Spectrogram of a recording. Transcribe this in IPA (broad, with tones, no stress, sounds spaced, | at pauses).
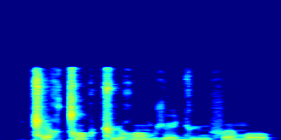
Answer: ǁ e˨˩˦ χ ǀ õ˨˩˦ χ ǁ y˨˩˦ ʁ õː˩˥ m ʒ e˨˩˦ ɟ yː˨˩˦ m f əː˩˥ m o˥˨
